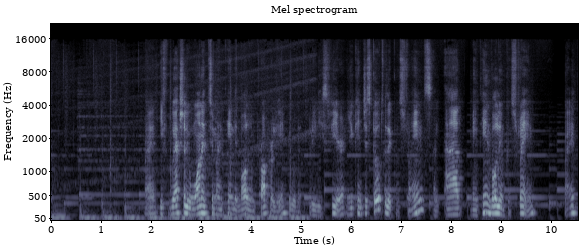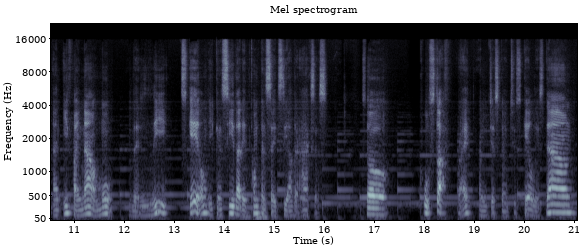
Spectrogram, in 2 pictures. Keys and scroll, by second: 0.5 typing, 2.3 ctrl+z, 2.5 ctrl+z, 2.9 ctrl+z, 14.6 ctrl+z.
